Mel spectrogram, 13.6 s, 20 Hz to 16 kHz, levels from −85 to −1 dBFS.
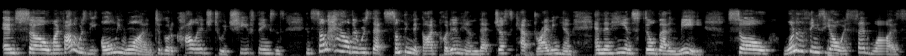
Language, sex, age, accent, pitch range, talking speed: English, female, 30-49, American, 220-275 Hz, 210 wpm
